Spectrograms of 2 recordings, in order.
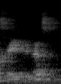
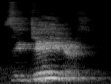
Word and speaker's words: Sejanus: Yes, not Sejanus, it is pronounced as Sejanus.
